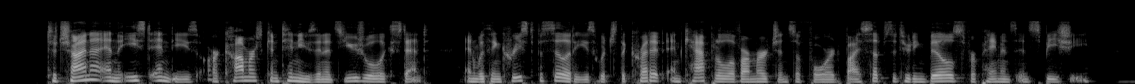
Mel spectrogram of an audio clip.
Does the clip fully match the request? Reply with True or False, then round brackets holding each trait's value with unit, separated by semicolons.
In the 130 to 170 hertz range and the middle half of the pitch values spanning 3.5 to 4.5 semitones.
True (140 Hz; 4.2 semitones)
